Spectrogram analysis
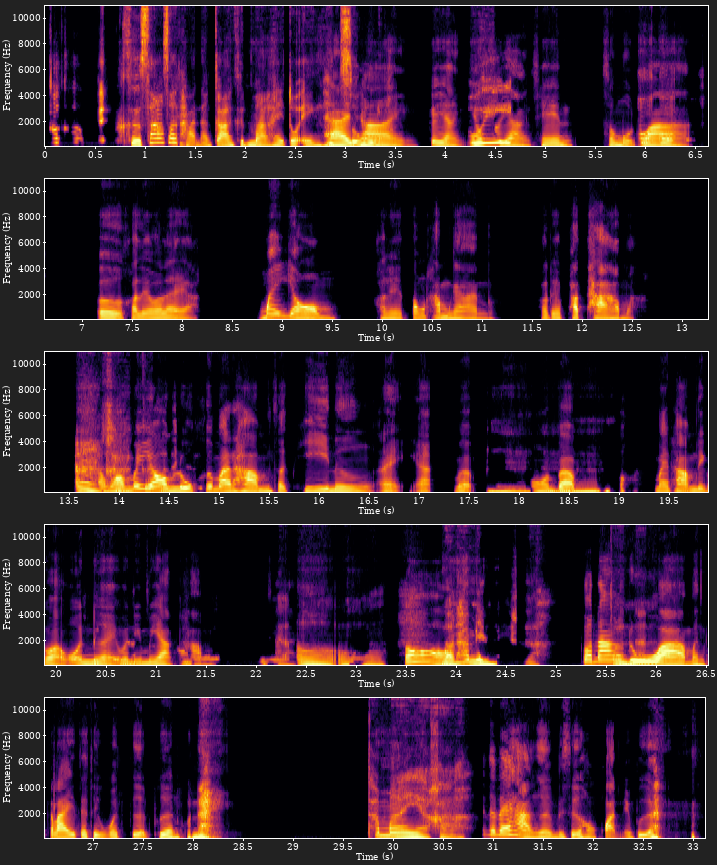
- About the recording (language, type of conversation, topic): Thai, podcast, จะสร้างแรงฮึดตอนขี้เกียจได้อย่างไรบ้าง?
- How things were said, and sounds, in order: laughing while speaking: "ไหน"; laughing while speaking: "เพื่อน"; chuckle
